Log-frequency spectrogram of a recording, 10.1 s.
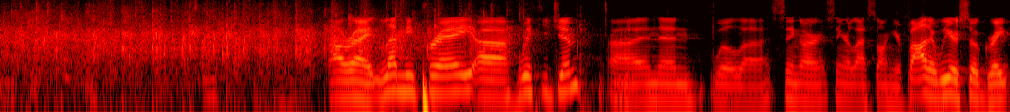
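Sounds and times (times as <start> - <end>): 
audience round of applause: 0.0 - 5.3
speech: 3.3 - 10.0.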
